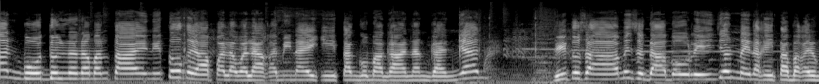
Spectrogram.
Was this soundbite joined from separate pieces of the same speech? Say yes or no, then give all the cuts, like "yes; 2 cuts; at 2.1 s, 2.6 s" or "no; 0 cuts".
no; 0 cuts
